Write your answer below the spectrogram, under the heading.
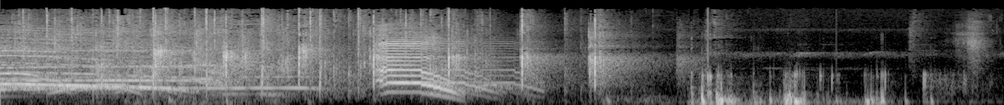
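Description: A brief musical sting with sweeping, bending tones plays first, then an audience breaks into applause and cheering, with bursts of clapping and voices filling the room.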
